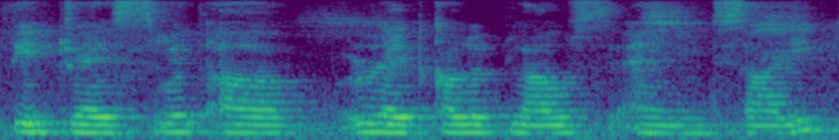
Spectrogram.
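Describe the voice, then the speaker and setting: A woman's voice: fairly low pitch, monotone, slow, dark tone, a little hiss or hum. A young woman from India whose first language is Nepali, thoughtfully answering interview questions with many fillers. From India, Darjeeling. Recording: echoey room, from a distance.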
